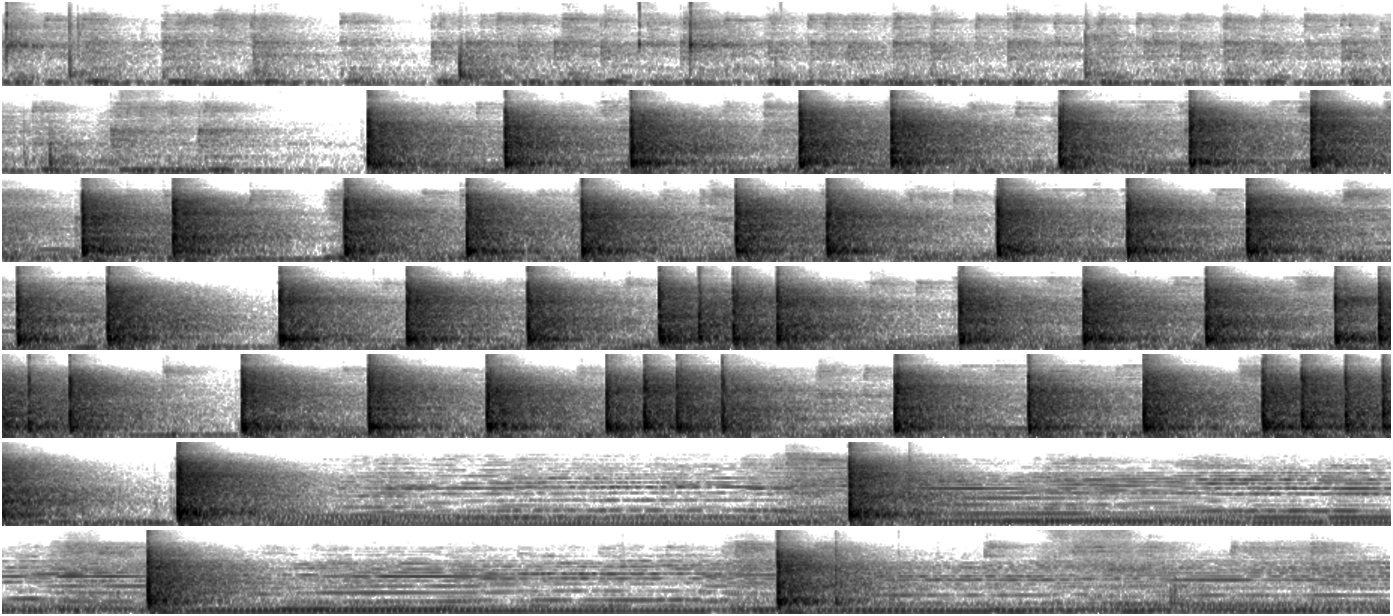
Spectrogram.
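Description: Rumba flamenca guitar music with sharp, evenly spaced percussive strikes, about two a second: the dancer's flamenco shoes tapping the floor over strummed chords. The strikes start about six seconds in and stop about three quarters of the way through. After that, single guitar notes ring with only a few isolated taps.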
